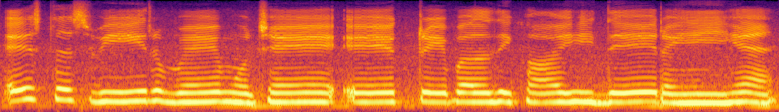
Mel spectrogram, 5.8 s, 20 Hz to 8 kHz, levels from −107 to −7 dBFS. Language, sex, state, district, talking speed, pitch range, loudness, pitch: Hindi, female, Madhya Pradesh, Katni, 100 wpm, 205-215 Hz, -10 LUFS, 210 Hz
